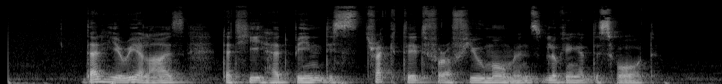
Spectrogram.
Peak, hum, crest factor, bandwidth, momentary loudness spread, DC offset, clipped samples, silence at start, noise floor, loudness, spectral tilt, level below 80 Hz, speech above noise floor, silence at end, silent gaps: -4 dBFS; none; 22 dB; 16.5 kHz; 8 LU; under 0.1%; under 0.1%; 0.1 s; -54 dBFS; -26 LUFS; -5 dB/octave; -44 dBFS; 29 dB; 0.55 s; none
